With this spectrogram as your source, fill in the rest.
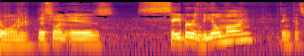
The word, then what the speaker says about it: Leomon: Yeah, I thought so too, but then there's an O in there. So it's like Leomon. Leomon. That's how you say it.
